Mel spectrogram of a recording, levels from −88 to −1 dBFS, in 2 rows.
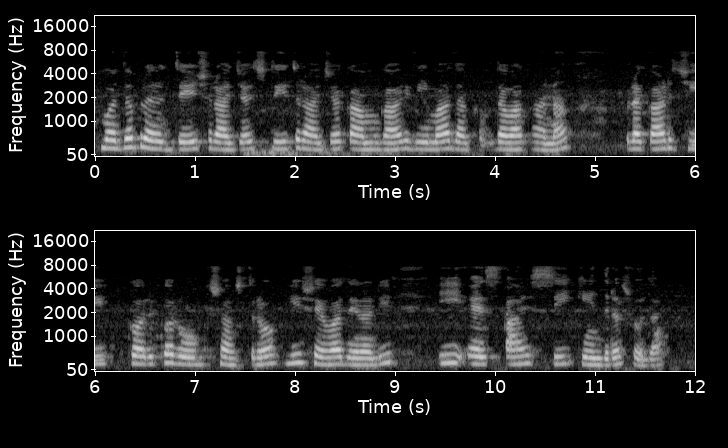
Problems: background sounds at intervals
